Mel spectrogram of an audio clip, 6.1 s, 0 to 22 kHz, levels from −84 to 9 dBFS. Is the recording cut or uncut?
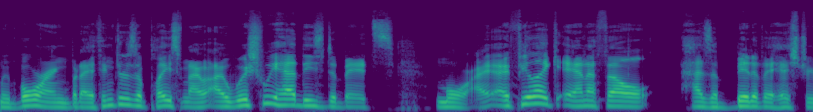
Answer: cut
